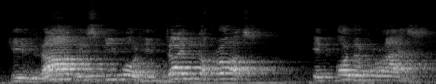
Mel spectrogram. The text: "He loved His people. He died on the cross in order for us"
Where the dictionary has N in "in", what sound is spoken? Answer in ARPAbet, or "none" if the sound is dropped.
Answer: N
